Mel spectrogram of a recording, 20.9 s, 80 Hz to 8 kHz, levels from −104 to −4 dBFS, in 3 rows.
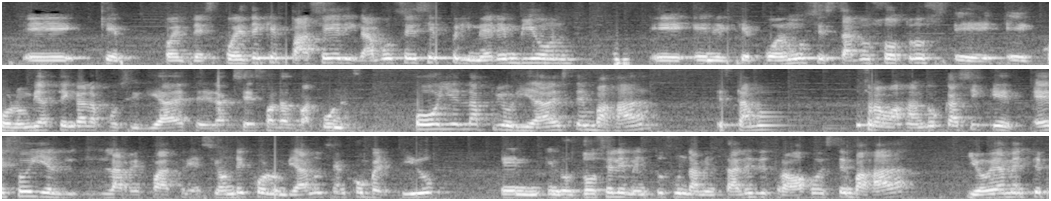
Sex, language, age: male, Spanish, 40-59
